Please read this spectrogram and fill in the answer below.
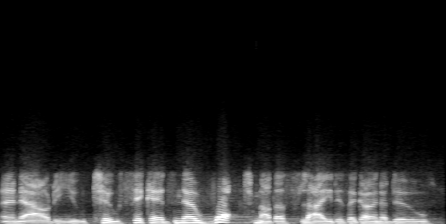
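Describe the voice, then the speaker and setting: A woman's voice: sits low, fairly even intonation, normal speed, natural voice. An actress playing a scheming, greedy old woman in a radio thriller, wheedling and sinister. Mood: sly, commanding. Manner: wheedling, calls people dearie. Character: scheming, greedy old Cockney female body-snatcher, coaxing and sinister. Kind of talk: 1940s radio thriller acting. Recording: muffled vintage radio recording, music behind.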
